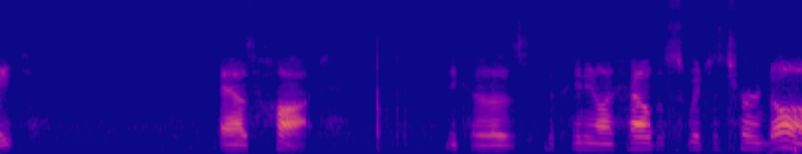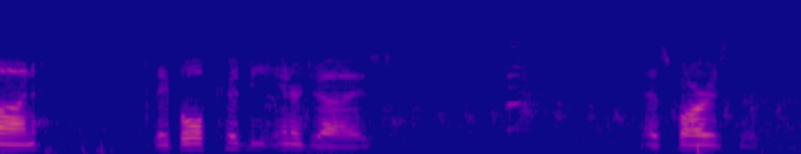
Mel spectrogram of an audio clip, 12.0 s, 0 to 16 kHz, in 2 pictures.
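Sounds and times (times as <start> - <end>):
chicken clucking: 7.8 - 12.0.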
